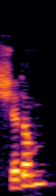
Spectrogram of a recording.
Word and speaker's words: Shittim: It is pronounced Shittim.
